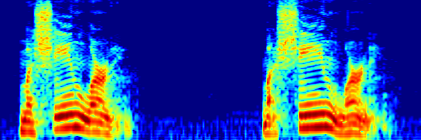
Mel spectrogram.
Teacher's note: Machine is stronger than learning.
